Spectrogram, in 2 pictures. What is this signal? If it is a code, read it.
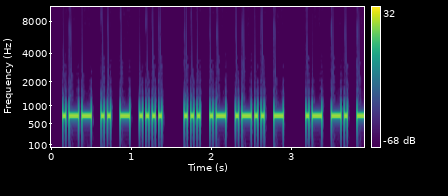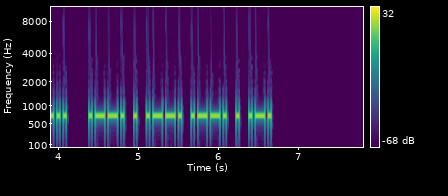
Morse code, heard as a keyed tone, about 33 wpm, 700 Hz. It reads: WITH SALT AND PEPPER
